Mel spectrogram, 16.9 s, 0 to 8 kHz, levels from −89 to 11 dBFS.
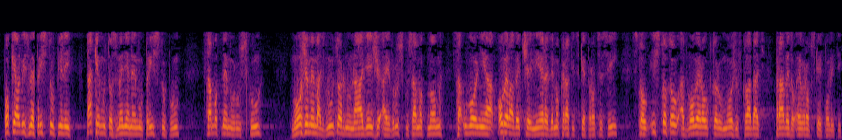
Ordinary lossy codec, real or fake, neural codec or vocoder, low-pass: AAC, 16 kbps; real; none; 7.2 kHz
